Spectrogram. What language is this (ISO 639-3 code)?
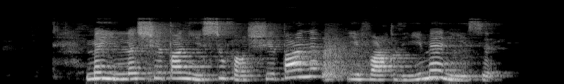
kab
